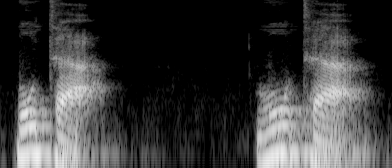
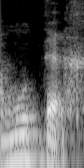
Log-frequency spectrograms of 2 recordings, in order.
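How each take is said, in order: First: Muta: la er final suena casi a, sin r; r final vocálica. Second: Muter: con r final pronunciada; así no, muter con r; pronunciación incorrecta. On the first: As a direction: di muta, terminando en a. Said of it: "casi como si fuera una A". (muta con final vocálico) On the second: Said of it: "no suena muter". (muter con r marcada, la forma equivocada) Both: Shown as a demonstration.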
